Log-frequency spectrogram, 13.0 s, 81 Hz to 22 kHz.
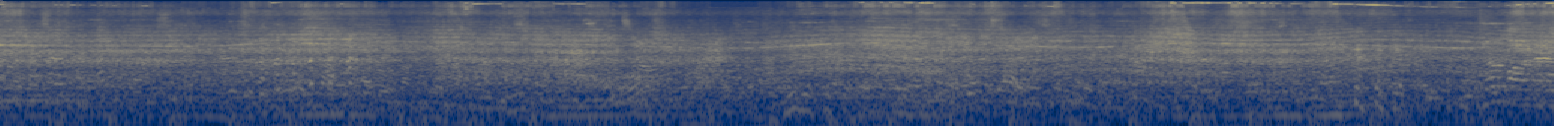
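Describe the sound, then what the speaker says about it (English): Miniature Aircraft X-Cell turbine RC helicopter flying 3D aerobatics with a 7-horsepower twin-shaft turbine and composite blades, a loud continuous whine and rotor roar that swells and fades as it manoeuvres, with a voice talking over it. "The turbine has 7 horsepower. Has a twin shaft engine, and this one's flying with extra composite blades."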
